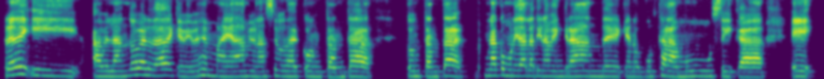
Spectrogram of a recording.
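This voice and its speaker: A woman's voice: medium pitch, flat delivery. Puerto rican woman cohosting a podcast, friendly, easygoing. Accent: Puerto Rican Spanish. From Puerto Rico. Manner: friendly, quick to laugh along. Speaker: podcast co-host. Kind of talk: casual podcast interview.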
